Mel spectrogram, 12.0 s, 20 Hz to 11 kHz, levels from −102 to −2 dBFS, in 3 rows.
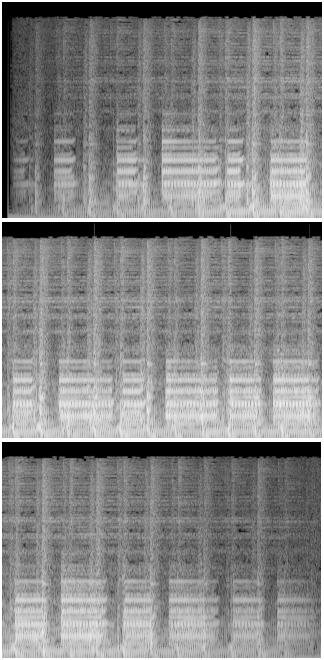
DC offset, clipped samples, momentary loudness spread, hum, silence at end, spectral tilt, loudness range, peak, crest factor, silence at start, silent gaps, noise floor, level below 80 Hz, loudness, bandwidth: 1%; under 0.1%; 16 LU; none; 0.1 s; -5.5 dB/octave; 5 LU; 0 dBFS; 16 dB; 0.4 s; none; -40 dBFS; -28 dBFS; -15 LUFS; 9.4 kHz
